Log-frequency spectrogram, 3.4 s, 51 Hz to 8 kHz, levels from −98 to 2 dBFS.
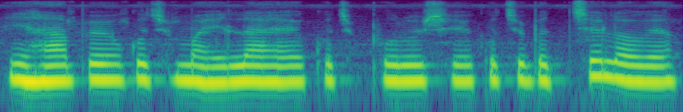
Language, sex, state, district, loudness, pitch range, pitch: Hindi, female, Jharkhand, Garhwa, -13 LUFS, 210-220 Hz, 210 Hz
